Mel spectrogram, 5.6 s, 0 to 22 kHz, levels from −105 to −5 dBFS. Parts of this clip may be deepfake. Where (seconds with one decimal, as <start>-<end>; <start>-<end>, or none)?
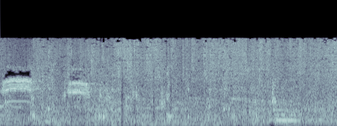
none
